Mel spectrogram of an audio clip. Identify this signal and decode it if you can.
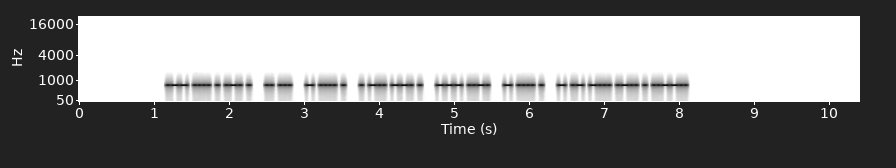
Morse code, heard as a keyed tone, about 37 wpm, 700 Hz. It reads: WHERE IS THE EDGE OF THE TABLE?
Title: Sentences from Top 1300 Words 40wpm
